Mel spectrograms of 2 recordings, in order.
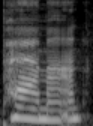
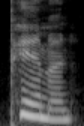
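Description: First: The first syllable sounds like 'pair'. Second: The first syllable sounds like 'peer'. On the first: This is how the name is written. The speaker calls it wrong. "it's spelt Pearman" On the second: This is how the name is really said. The speaker calls it right. "but it's pronounced Pearman"

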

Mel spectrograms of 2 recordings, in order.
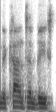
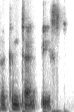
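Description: First: The stress in 'content' is on the first syllable. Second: The stress in 'content' is on the second syllable. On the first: A beast made of or hungry for content. "he goes from being the content beast" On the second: A beast that is satisfied after being fed. "to the content beast"

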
